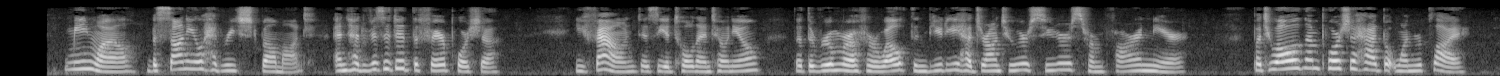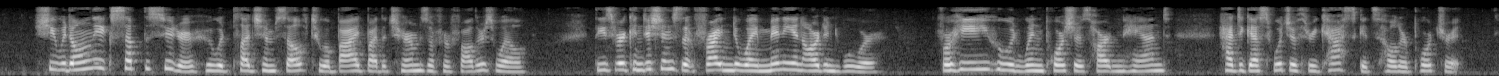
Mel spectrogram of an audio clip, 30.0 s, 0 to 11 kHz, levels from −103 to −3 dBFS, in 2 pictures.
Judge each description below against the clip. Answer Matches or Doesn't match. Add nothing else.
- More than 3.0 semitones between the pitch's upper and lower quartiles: Matches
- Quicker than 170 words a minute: Matches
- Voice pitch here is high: Matches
